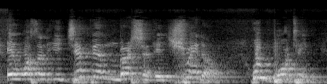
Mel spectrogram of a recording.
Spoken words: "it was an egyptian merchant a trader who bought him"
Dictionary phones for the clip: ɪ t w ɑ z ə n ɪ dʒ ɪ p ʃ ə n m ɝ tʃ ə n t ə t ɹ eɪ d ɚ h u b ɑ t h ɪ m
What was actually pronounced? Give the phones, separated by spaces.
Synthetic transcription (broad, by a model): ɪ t w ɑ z ə n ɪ dʒ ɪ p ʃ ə n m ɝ ʃ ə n ə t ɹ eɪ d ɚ h u b ɑ t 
